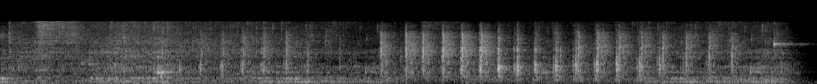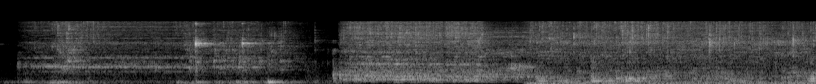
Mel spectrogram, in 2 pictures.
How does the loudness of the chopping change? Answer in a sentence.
The volume of the chopping goes up, then down.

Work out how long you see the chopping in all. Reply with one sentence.
The chopping can be heard for 6 seconds in total.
